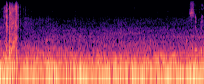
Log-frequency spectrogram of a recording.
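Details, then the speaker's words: Jeep at cruising speed after new door weatherstripping. Only a smooth, low road-and-wind rumble, with no whistle or hiss at the door; remaining wind noise is from the roof light bar. Quiet door seal. "so let me show you man you i the sound is like all but gone completely"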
